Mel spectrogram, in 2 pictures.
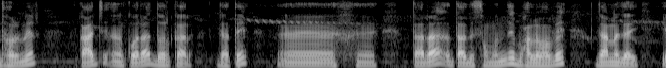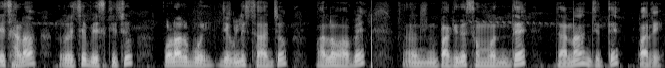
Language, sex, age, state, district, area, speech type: Bengali, male, 45-60, West Bengal, Hooghly, urban, spontaneous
